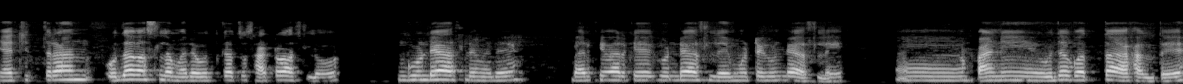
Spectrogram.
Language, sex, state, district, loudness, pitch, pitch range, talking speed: Konkani, male, Goa, North and South Goa, -17 LUFS, 190 Hz, 180-200 Hz, 115 wpm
